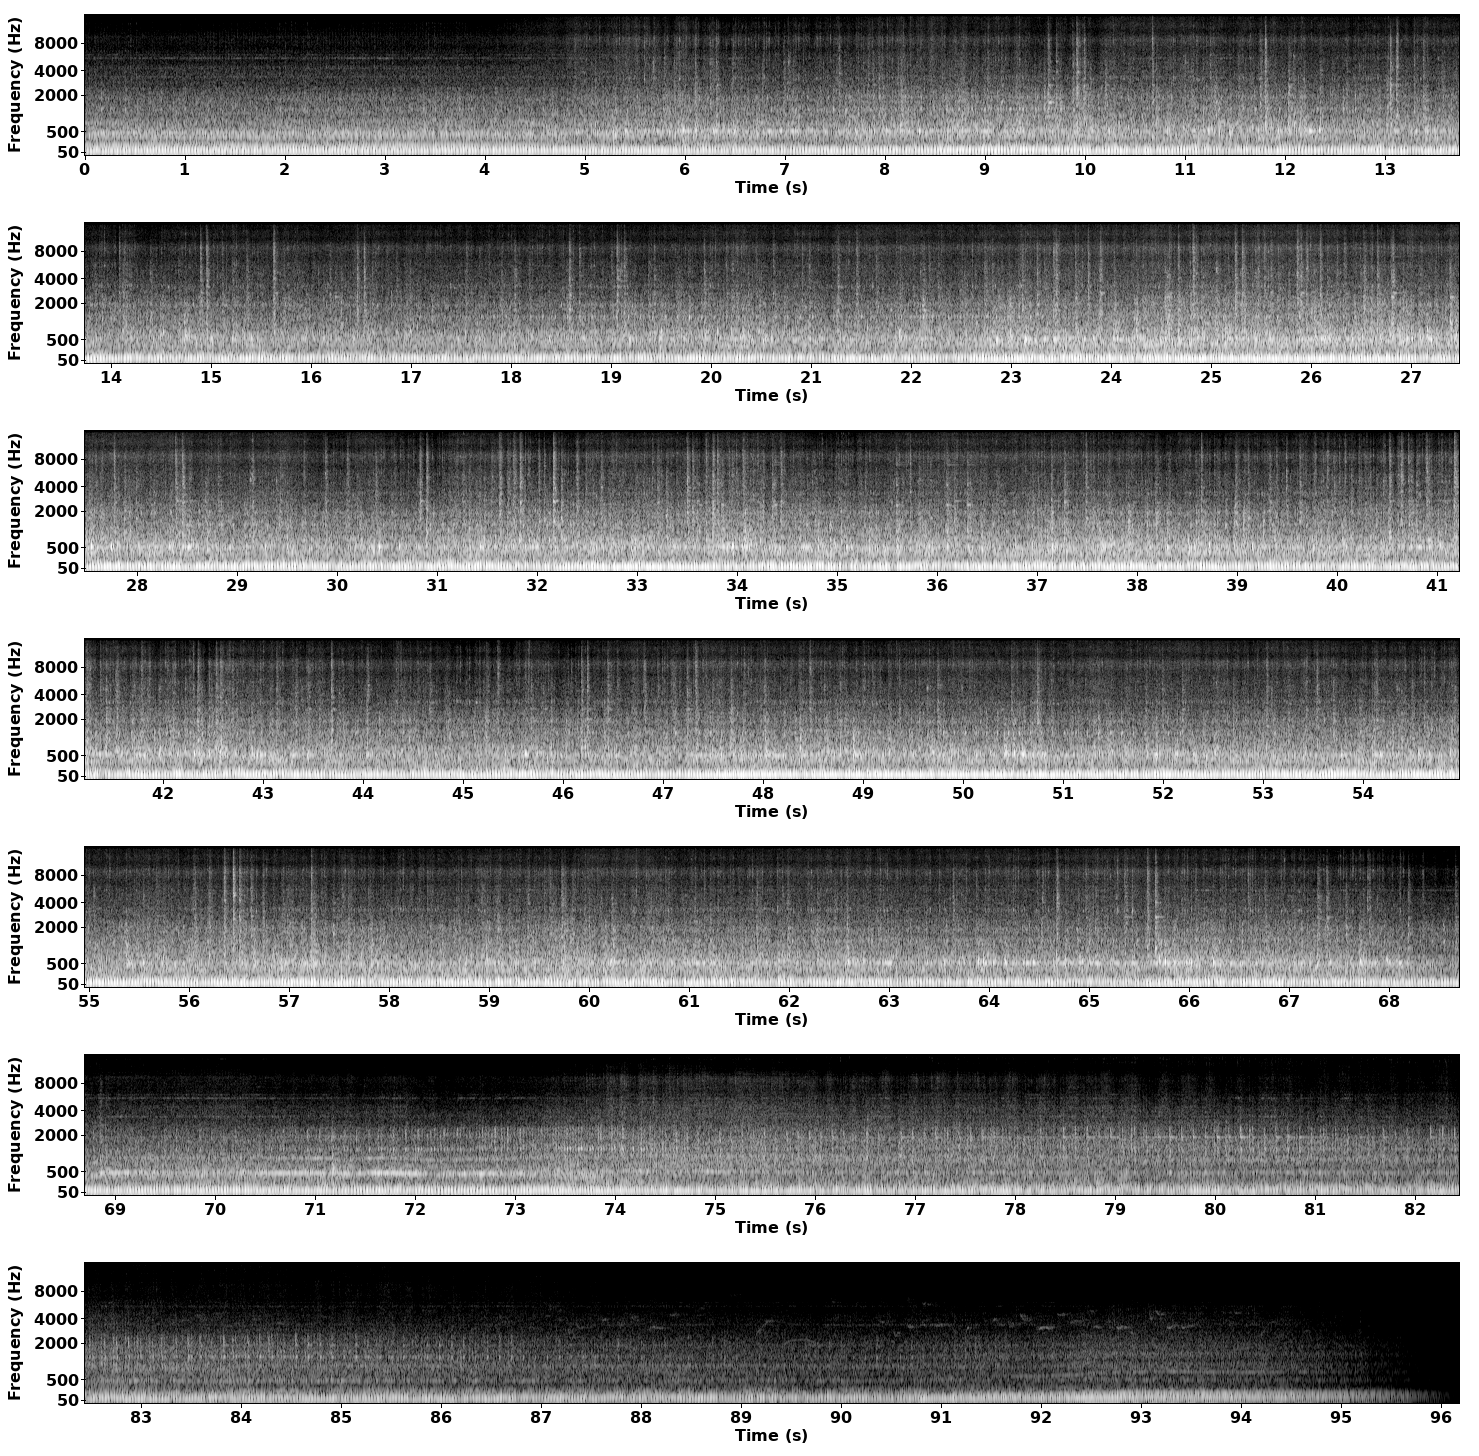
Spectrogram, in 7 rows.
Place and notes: [Hi-MD-recorder Sony MZ-NH900, Beyerdynamic MCE 82]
